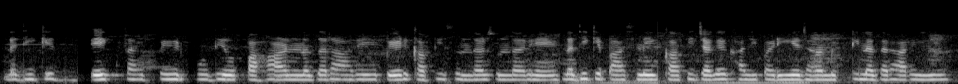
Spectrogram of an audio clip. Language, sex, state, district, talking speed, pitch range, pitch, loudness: Hindi, female, Bihar, Madhepura, 190 wpm, 215-230 Hz, 220 Hz, -18 LUFS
